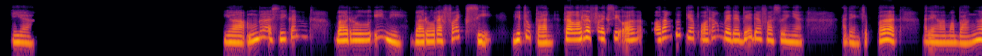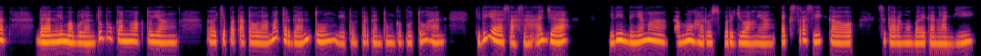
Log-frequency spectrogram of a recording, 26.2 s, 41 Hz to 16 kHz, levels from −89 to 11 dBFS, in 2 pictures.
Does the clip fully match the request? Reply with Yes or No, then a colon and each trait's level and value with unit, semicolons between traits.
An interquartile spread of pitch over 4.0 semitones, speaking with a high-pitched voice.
Yes: average, 4.4 semitones; high, 195 Hz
